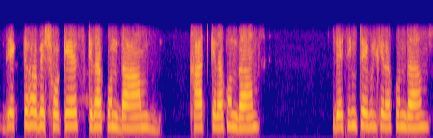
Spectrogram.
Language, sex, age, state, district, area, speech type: Bengali, female, 30-45, West Bengal, Darjeeling, urban, conversation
